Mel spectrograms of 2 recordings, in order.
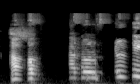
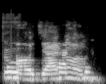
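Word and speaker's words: أوزان الفعل: Auzanul fi'li ya Kak Ir. Ya, Iya. Awanul apa? Bahasanya apa? Auzanul fi'li. ya Aujanul. itu bacanya auzanul fi'li.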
